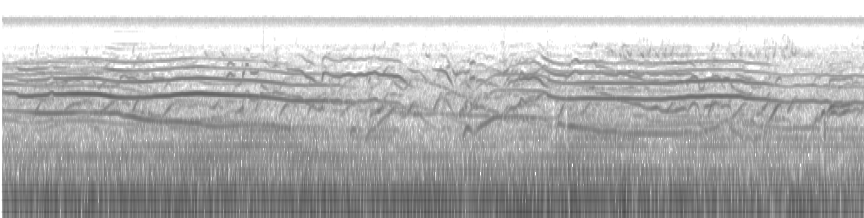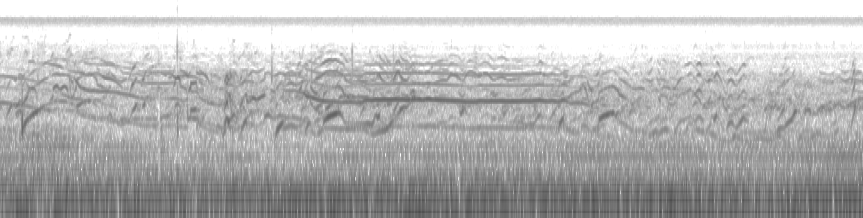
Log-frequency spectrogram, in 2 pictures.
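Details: A pack of coyotes on a golf course in Scottsdale joins in a roll-call chorus of wavering, sliding howls and yips.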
